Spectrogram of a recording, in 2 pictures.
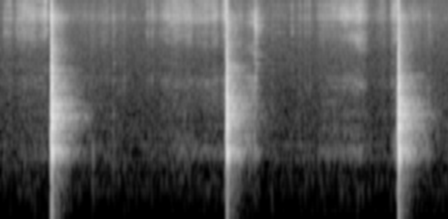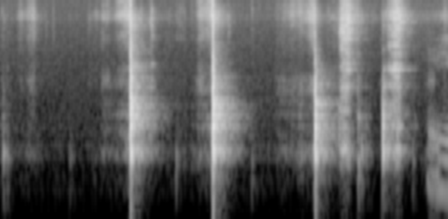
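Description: A knife cuts through vegetables on a cutting board in a home kitchen while cooking a Vietnamese meal, with six or seven crisp separate chops spaced about two seconds apart, growing quicker toward the end, close and clear with no talking.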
